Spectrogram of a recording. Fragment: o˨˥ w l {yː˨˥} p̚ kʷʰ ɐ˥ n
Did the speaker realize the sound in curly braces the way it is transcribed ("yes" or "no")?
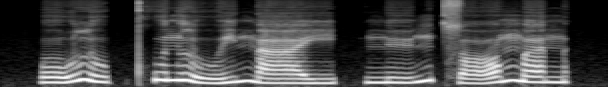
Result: no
